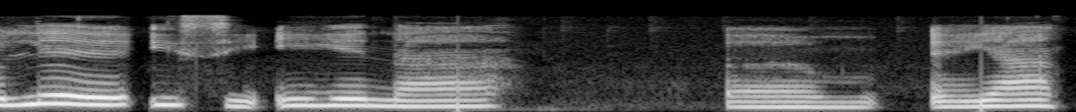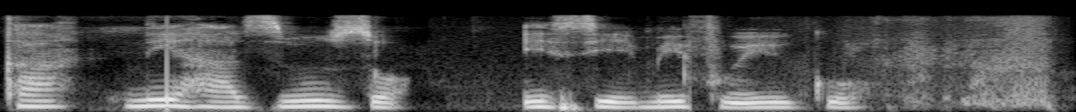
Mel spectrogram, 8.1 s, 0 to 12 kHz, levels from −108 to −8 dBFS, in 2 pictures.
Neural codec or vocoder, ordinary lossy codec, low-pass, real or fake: none; none; 7.2 kHz; real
